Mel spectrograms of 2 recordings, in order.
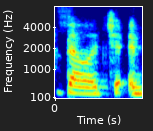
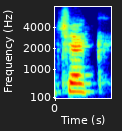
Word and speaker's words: Belichick: The ceiling is the roof with Belichick. How do you say his name? Yeah, that's right. Belichick.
